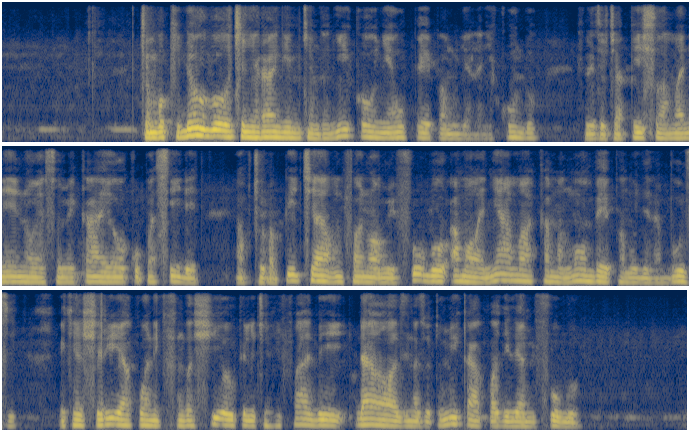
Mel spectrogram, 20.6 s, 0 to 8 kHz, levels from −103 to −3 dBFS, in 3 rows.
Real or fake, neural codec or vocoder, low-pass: fake; codec, 16 kHz, 4 kbps, FreqCodec, smaller model; 7.2 kHz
